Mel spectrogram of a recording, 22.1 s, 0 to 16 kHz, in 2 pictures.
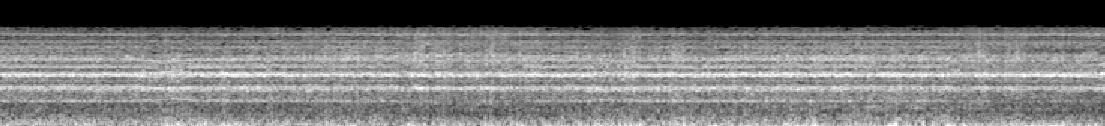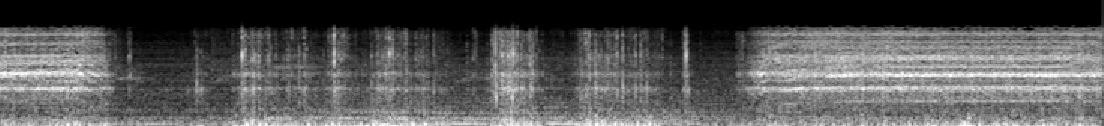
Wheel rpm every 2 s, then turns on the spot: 160, 160, 160, 160, 160, 150, 20, 20, 20, 100, 160.
12-18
